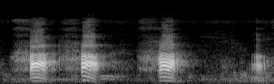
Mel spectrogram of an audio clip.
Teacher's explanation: ha makhrajnya dari tengah tenggerokan sifatnya rakhaah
